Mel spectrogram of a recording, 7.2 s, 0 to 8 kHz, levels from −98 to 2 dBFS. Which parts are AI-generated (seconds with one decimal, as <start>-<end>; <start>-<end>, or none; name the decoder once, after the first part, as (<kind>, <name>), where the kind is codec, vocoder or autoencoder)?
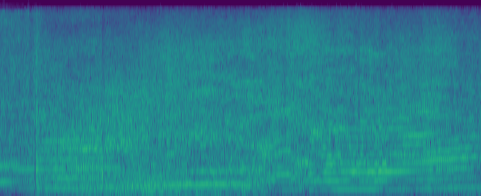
2.8-5.8 (codec, SNAC)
